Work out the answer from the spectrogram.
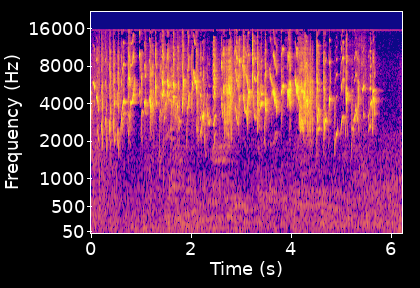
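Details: Subsong from a young European goldfinch, four months old, kept in a cage and perched at a hand that feeds it daily: a continuous rapid high twittering of tinkling, buzzy notes, then sudden quiet.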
